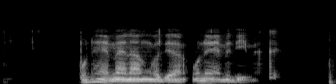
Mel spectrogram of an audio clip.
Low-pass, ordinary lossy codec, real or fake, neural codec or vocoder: 5.4 kHz; MP3, 32 kbps; real; none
